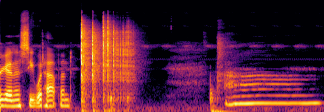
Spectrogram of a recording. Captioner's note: dice clacks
